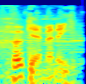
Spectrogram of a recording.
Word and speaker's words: hegemony: wasn't um but i i pronounce it hegemony which is i think the american way um according to google i should be saying it as her germany which just seems very strange indeed so for once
